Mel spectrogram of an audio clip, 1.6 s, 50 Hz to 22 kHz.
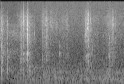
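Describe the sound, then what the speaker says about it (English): Close by, a deck of tarot cards is shuffled in quick, repeated papery bursts with no talking. "2 more shuffles for Taurus."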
